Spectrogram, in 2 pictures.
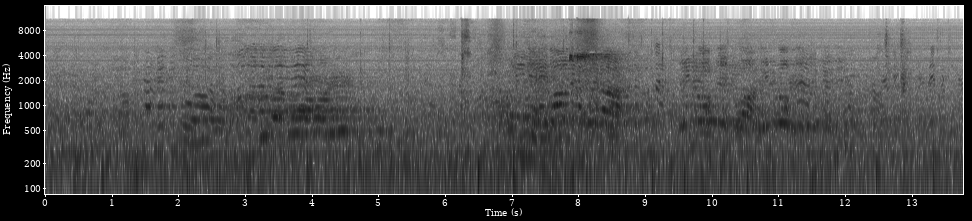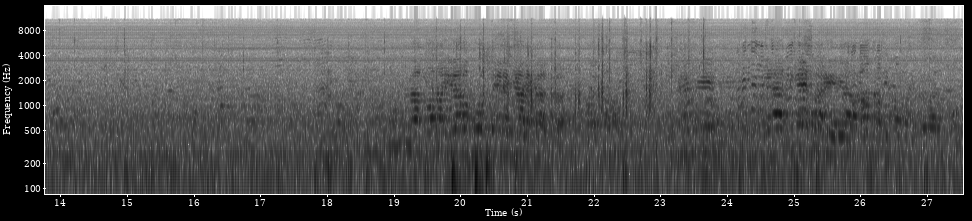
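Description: Young women's voices call out and chatter nearby in a large echoing hall.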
